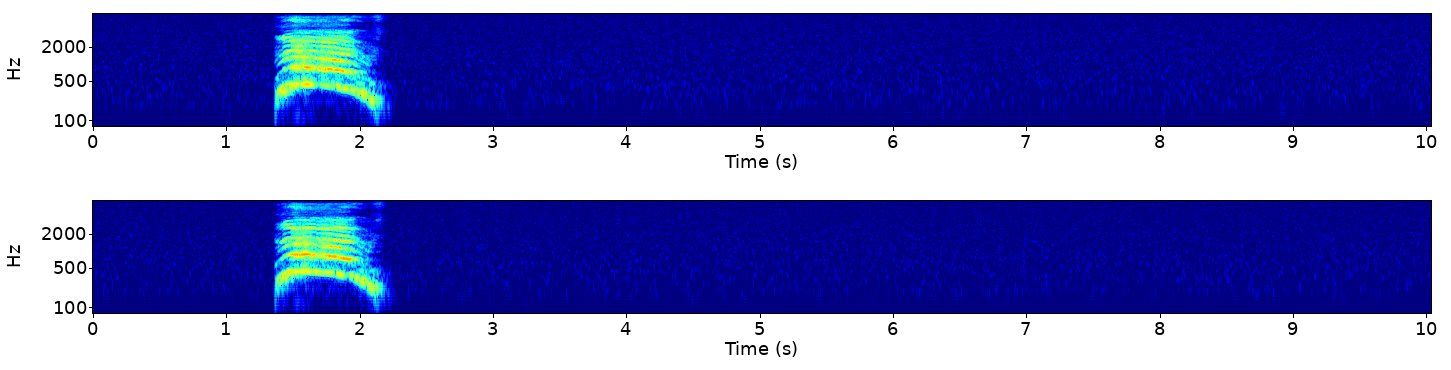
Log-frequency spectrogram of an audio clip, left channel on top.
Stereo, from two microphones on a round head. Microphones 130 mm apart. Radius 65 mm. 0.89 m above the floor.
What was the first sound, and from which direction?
A shout, 15° left (ahead or behind).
